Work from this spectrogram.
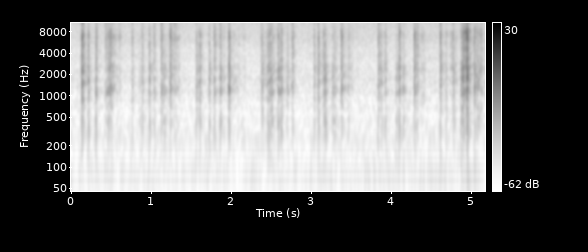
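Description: Fingernails tap and scratch the faces of a small, hollow, printed cardboard box for Nintendo Switch controllers, held close in front of the mic. Quick, dry, bright taps and scratchy strokes come in irregular clusters with almost no ring-out. The loudest burst comes near the end.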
